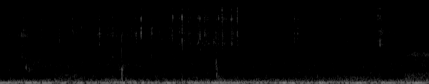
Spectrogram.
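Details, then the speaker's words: Old headlight switch removed from a Mercedes R129 SL, which had bulbs burning out fast: turning it by hand gives irregular gritty crunches and clicks instead of clean detents, pointing to worn, loose internal bearing balls. "It's messed up. You can totally hear that. That's the old one."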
